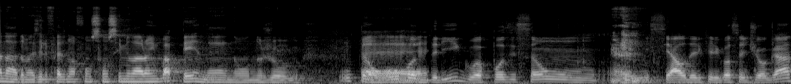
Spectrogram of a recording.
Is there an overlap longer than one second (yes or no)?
no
